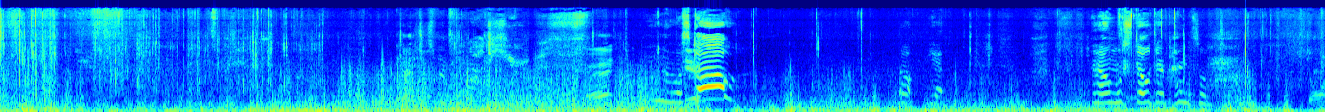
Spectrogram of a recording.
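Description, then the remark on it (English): Strong, cold wind rumbles and buffets the microphone throughout, a loud, steady low roar with gusty fluctuations, joined by a few brief high-pitched chirps or squeaks partway through. “It's cold and windy in here.”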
